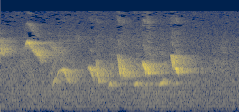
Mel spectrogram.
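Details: White-rumped shama singing a rapid, varied run of loud rich notes, descending slurs followed by a string of bright, slightly harsh phrases, each about a fifth of a second, in close succession, then fading to quiet.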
